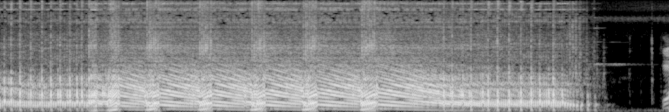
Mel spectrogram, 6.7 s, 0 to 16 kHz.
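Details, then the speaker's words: Old Stihl 038 chainsaw revving cleanly at full throttle several times with no bog; huge compression and crisp ignition timing, running normally. "this thing friends these stills especially these old ones um they mean business this thing's got huge compression and uh it's got a crisp ignition timing on it"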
